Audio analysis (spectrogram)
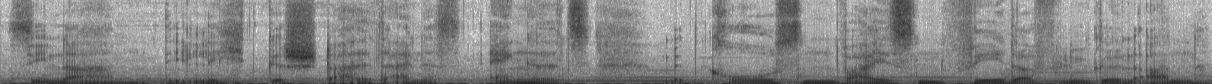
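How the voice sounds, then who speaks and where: Slow, deep male fantasy storyteller. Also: expressive, vocal fry, background noise. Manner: measured, poetic. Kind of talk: scripted fantasy narration, lyrical storytelling.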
